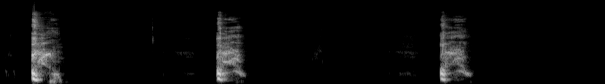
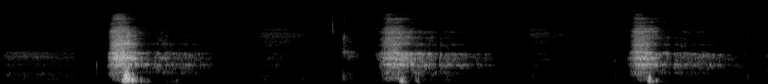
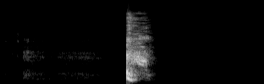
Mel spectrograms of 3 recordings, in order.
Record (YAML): three_cough_length: 6.1 s
three_cough_amplitude: 32767
three_cough_signal_mean_std_ratio: 0.22
exhalation_length: 7.7 s
exhalation_amplitude: 24439
exhalation_signal_mean_std_ratio: 0.29
cough_length: 2.6 s
cough_amplitude: 32767
cough_signal_mean_std_ratio: 0.21
survey_phase: beta (2021-08-13 to 2022-03-07)
age: 18-44
gender: Male
wearing_mask: 'No'
symptom_cough_any: true
symptom_runny_or_blocked_nose: true
symptom_onset: 10 days
smoker_status: Never smoked
respiratory_condition_asthma: false
respiratory_condition_other: false
recruitment_source: REACT
submission_delay: 1 day
covid_test_method: RT-qPCR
